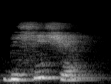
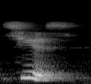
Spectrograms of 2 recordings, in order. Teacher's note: The tip of the tongue is close to the back part of the alveolar ridge, forming a flat narrowing.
